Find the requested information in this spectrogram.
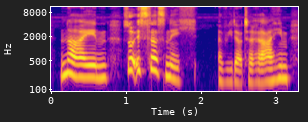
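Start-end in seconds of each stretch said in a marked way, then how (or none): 0.1-2.0 put-on higher-pitched, mildly cross boy's retort; getting cross. A narrator's reading. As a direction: protest as your temper rises. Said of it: "der nun ebenfalls sauer wurde". (zunehmend sauer widersprechend)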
